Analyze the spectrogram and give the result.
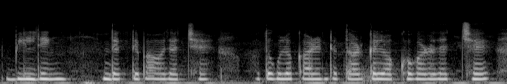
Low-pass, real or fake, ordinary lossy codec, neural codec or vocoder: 7.2 kHz; real; none; none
